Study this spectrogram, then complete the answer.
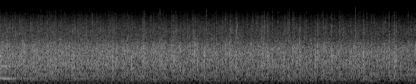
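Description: Concert audience applauding at a traditional Romanian folk music concert in a large hall, a dense, steady wash of clapping from a big crowd that holds an even loudness throughout.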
